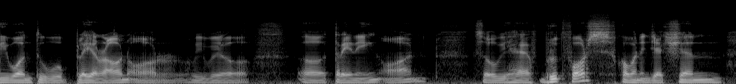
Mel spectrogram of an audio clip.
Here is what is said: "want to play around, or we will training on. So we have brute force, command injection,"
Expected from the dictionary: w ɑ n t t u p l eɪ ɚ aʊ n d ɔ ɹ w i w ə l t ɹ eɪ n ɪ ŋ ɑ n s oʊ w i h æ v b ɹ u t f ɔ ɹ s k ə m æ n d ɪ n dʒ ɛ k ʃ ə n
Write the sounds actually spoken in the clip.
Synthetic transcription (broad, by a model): w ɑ n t t u p l eɪ ɚ aʊ n d ɔ ɹ w i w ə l t ɹ eɪ n ɪ ŋ ɑ n s oʊ w i h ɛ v b ɹ u t f ɔ ɹ s k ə m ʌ n ɪ n dʒ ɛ k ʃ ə n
